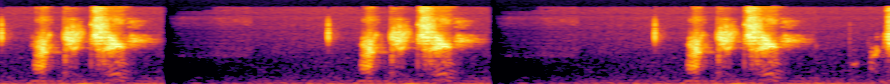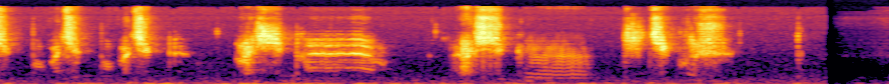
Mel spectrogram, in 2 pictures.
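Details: Pet budgerigar imitating human talk with many kissing noises: long runs of whispery, sibilant word-like syllables in bursts, with buzzy trilled passages and brief clicks between phrases.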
